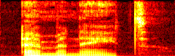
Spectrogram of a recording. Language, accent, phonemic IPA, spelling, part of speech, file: English, US, /ˈɛm.əˌneɪt/, emanate, verb, En-us-emanate.ogg
- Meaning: 1. To come from a source; issue from 2. To send or give out; emit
